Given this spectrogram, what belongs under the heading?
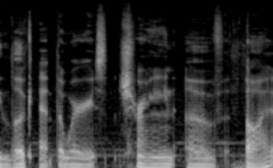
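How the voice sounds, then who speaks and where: Noticeable background noise accompanies a man speaking with a very deep, low pitch. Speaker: tarot reader. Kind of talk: tarot reading. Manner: fast; animated.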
